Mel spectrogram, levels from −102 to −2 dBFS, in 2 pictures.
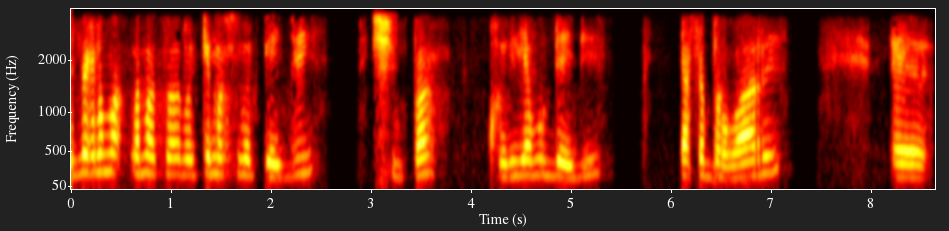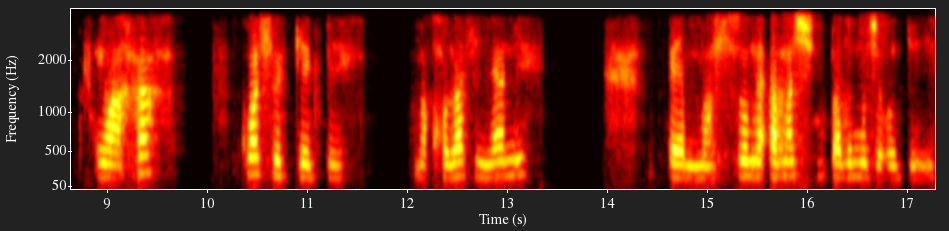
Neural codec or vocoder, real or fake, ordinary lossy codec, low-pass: codec, 16 kHz, 2 kbps, FunCodec, trained on Chinese and English, 25 frames a second; fake; AAC, 24 kbps; 3.6 kHz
